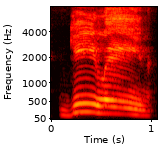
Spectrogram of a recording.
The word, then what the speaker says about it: Ghislaine: So he gave them the pron the right pronunciation which is Gain Maxwell.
